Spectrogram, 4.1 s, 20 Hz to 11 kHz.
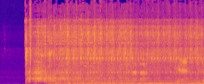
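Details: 1933 5-window coupe with a worn flathead engine, sitting nearly three years: catches within a second of cranking and settles into a steady, even low burble at idle; normal start and idle.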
